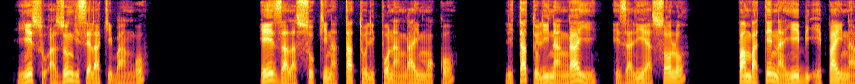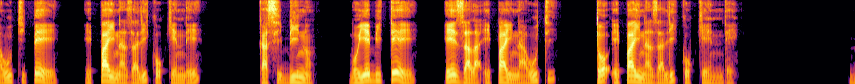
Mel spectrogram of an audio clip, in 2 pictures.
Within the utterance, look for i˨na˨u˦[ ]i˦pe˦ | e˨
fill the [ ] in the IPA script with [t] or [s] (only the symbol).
t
